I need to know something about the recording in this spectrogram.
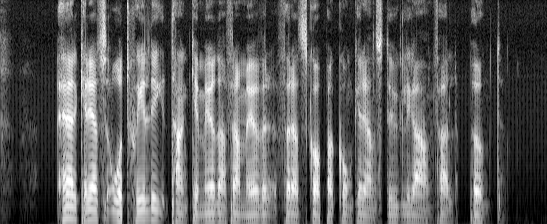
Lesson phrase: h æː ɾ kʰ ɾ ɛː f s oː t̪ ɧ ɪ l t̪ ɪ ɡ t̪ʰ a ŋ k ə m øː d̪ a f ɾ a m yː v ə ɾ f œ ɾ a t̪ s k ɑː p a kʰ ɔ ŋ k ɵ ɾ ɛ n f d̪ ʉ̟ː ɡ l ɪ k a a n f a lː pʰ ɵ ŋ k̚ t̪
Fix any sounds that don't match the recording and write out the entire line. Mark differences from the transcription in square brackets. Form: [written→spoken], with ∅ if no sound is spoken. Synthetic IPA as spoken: h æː ɾ kʰ ɾ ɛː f s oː t̪ ɧ ɪ l [t̪→d̪] ɪ ɡ t̪ʰ a ŋ k ə m øː d̪ a f ɾ a m [yː→øː] v ə ɾ f œ ɾ a t̪ s k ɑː p a kʰ ɔ ŋ k ɵ ɾ ɛ n [f→s] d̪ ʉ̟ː ɡ l ɪ [k→ɡ] a a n f a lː pʰ ɵ ŋ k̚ t̪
